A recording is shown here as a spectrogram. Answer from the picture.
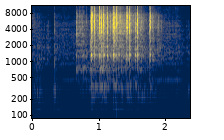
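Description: WoPet automatic pet feeder dispensing dry kibble: a quick run of clicks and rattles, lasting about a second, as pieces drop from the chute into the bowl, over the faint hum of its DC dispensing motor.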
